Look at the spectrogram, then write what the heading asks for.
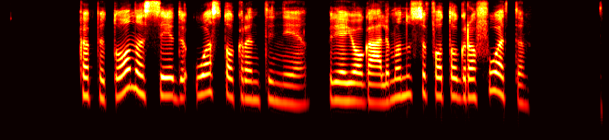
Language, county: Lithuanian, Šiauliai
